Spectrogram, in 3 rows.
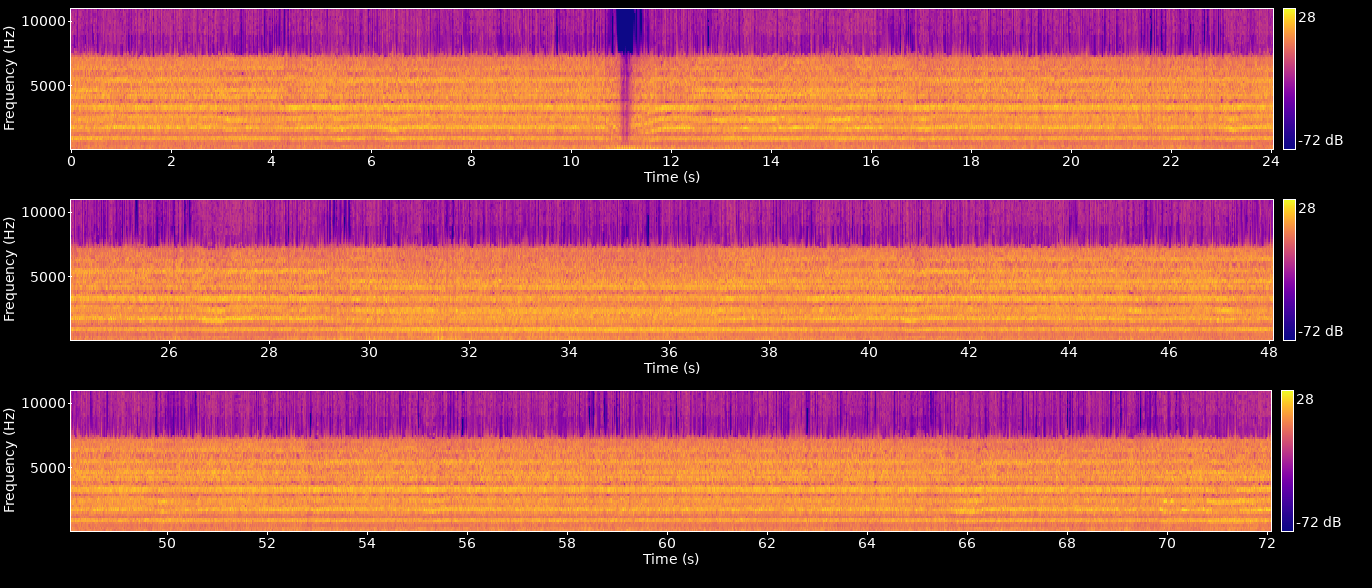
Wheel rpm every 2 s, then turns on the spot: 230, 230, 230, 230, 230, 170, 210, 220, 230, 230, 230, 230, 230, 230, 220, 210, 210, 200, 220, 230, 230, 230, 230, 230, 230, 230, 230, 230, 230, 240, 240, 230, 230, 230, 230, 220.
none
